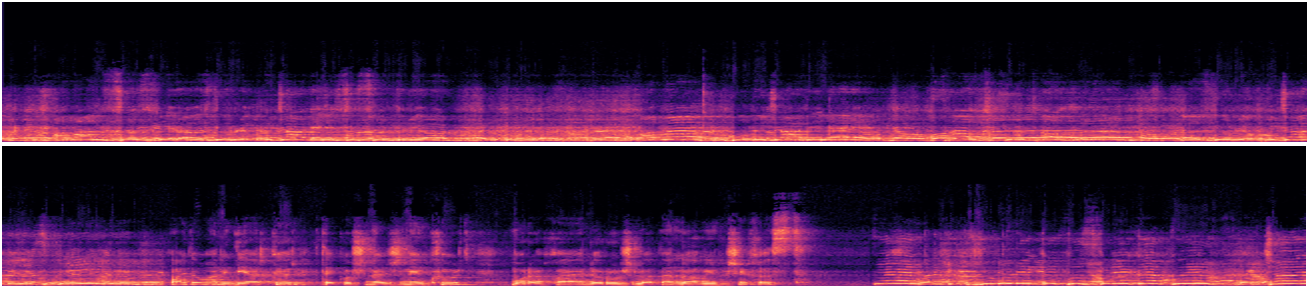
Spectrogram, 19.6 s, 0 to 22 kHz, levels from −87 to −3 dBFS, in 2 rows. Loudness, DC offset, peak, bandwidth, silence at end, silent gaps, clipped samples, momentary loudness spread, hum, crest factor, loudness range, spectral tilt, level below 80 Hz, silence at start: -16 LUFS; under 0.1%; 0 dBFS; 11.5 kHz; 0 s; none; under 0.1%; 3 LU; none; 16 dB; 2 LU; -3 dB/octave; -60 dBFS; 0 s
